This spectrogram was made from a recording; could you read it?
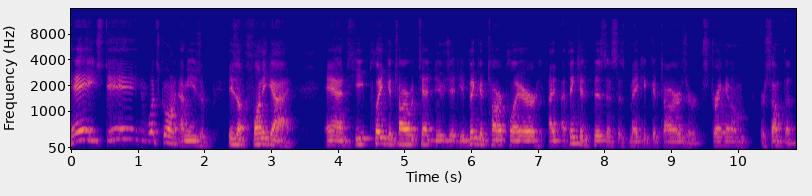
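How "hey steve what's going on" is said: California surfer-dude voice, pitched way up. Quoting a 70-year-old man who came to him, surfer-dude voice. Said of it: "The dude talked like a surfer dude".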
